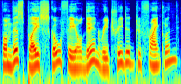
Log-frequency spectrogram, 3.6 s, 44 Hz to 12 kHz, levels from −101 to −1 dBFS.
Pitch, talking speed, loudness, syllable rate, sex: 165 Hz, 130 wpm, -18 LUFS, 3.7 syllables/s, male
